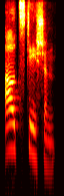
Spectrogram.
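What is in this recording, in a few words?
"outstation", Indian English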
